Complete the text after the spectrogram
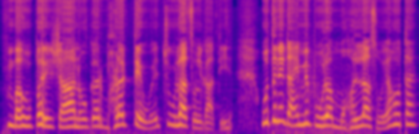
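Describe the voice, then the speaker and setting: A woman reading a scripted family story in a lively, dramatic narrating voice. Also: fairly high pitch, moderate pace, dry recording, faint music behind.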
